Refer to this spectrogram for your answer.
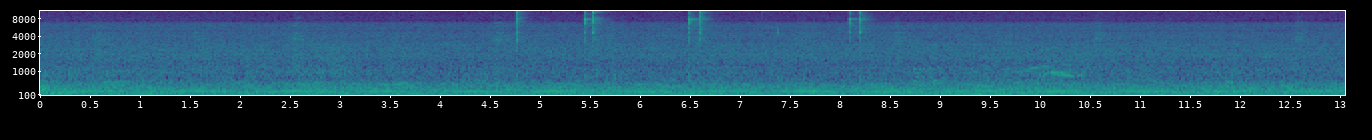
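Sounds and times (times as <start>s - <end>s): light sharp clicks: 4.7s - 5.8s, 6.5s - 6.8s, 8.1s - 8.4s.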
